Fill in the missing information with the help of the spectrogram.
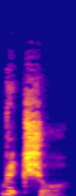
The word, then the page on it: rickshaw: British English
